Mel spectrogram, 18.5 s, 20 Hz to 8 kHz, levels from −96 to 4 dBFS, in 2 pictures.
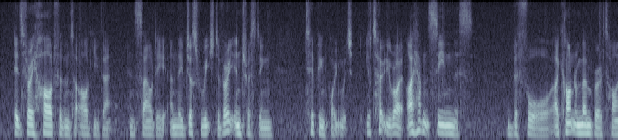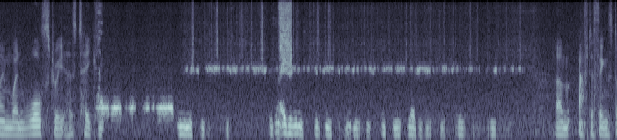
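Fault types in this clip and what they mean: Other side's voice leaking through: a second voice, about as loud as the talker near 10.7 s, then fainter until 17.3 s, likely uncancelled loudspeaker echo.
Speech suppressed in double talk: the talker dips by up to about 15 dB in stretches from 10.7 to 17.1 s, likely the echo canceller turning both sides down.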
